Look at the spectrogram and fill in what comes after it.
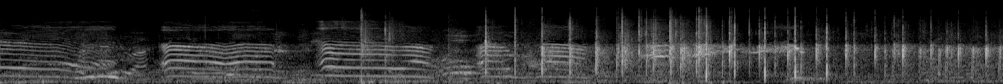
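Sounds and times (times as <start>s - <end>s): hands clapping: 3.6s - 4.1s, 4.8s - 10.0s.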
